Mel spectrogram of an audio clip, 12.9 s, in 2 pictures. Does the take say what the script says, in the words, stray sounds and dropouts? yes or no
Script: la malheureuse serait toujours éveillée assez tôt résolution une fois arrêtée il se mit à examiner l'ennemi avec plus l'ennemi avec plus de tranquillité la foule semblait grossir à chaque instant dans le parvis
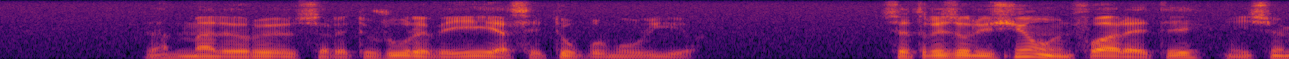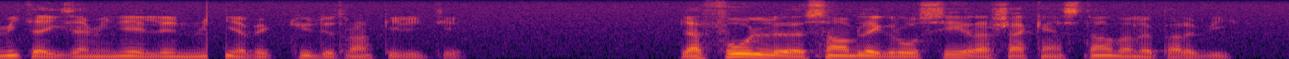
no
